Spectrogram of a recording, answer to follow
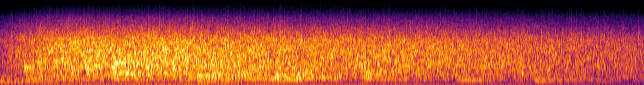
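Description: Large audience applauding as a sung hymn ends. The applause starts suddenly and slowly fades, with soft sustained instrumental chords underneath.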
